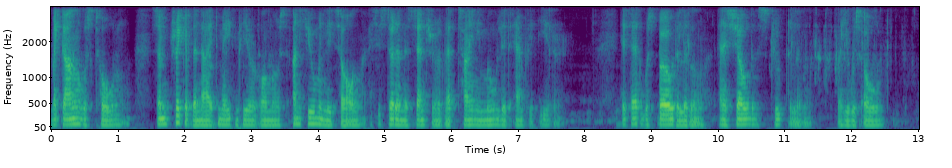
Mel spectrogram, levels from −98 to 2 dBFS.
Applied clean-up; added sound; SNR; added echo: neural separator model SepFormer DNS4.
